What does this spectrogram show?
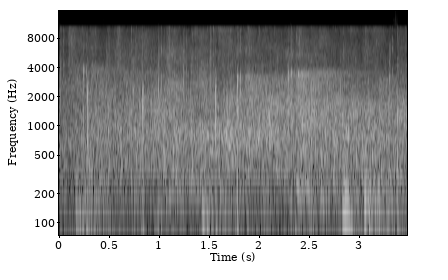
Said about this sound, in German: Und was ihr da hört, das sind die Leute, die klatschen, weil die Sommerpause vorbei ist.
